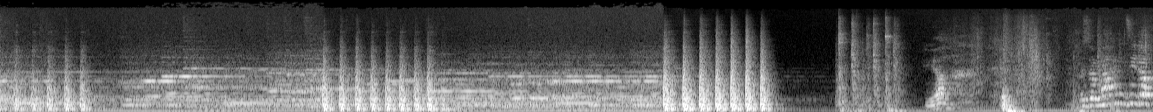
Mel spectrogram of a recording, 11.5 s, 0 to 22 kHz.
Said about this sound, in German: Wann schließen Sie sich denn ein? Ja, wir klopfen schon seit 5 Minuten, mein Herr.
